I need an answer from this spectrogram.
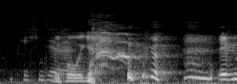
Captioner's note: laughing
